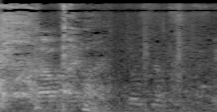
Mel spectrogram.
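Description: A person coughing close to the microphone: one loud, abrupt cough that trails off within about a second, over the low chatter of a room.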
